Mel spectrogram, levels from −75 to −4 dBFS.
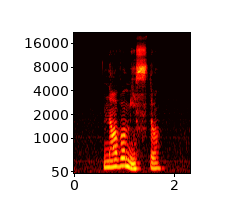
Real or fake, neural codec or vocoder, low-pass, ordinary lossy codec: real; none; none; none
